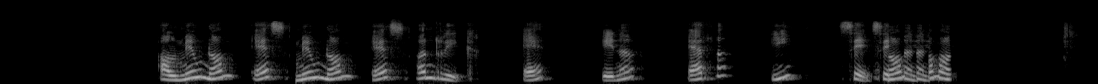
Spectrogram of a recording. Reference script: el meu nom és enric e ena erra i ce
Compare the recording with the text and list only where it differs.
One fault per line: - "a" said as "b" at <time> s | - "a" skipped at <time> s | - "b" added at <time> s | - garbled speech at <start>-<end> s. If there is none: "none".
- "meu nom és" added at 3.0 s
- garbled speech at 8.7-9.5 s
